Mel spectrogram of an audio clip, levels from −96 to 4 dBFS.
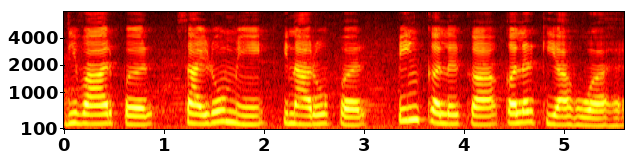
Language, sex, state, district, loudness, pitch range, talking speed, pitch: Hindi, male, Punjab, Pathankot, -16 LUFS, 210-245 Hz, 140 wpm, 225 Hz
